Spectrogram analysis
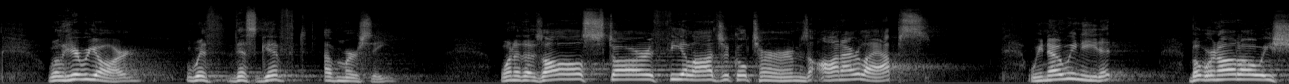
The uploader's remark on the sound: At Redeemer Presbyterian Church in Charleston, SC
